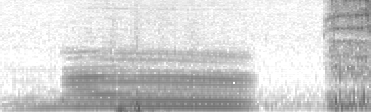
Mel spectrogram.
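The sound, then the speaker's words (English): A single cow moo, steady and fairly loud, holds for about a second. After a brief pause, a harsh burst of rushing noise follows. “That's a cow, that's an ocelot.”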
